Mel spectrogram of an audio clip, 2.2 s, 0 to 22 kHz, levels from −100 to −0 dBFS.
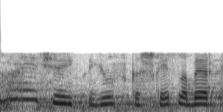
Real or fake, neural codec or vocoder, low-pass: fake; codec, 16 kHz, 16 kbps, FunCodec, trained on LibriTTS, 50 frames a second; 3.6 kHz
